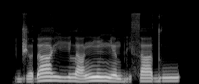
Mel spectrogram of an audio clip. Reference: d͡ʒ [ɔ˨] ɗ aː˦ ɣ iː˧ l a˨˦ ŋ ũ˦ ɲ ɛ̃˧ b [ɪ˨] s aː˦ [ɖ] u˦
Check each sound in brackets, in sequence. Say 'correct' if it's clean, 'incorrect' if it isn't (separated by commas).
incorrect, incorrect, incorrect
